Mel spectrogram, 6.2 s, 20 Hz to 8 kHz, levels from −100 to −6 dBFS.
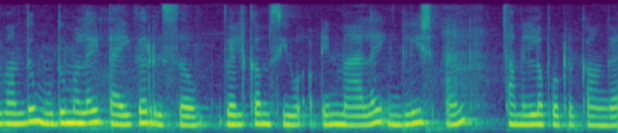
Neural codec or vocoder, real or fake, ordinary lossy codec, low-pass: none; real; MP3, 64 kbps; 7.2 kHz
